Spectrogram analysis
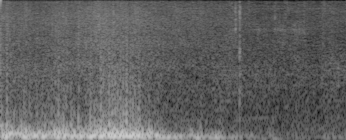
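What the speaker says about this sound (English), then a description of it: "Whoa, it's really windy." Strong outdoor wind buffets a microphone on a chilly day near a net trap, producing a loud low rumble that swells and then eases over a short moment.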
